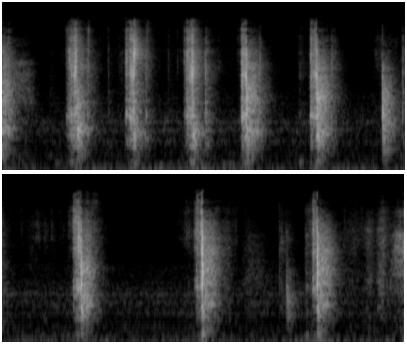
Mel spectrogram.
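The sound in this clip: A knife slicing a red onion into thin slices: a series of sharp, separate cuts at an uneven, unhurried pace, each a bright crisp snap, alone without talk.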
